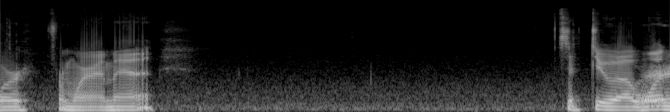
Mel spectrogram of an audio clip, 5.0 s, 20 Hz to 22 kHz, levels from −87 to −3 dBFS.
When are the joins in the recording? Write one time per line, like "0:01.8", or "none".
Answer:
none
